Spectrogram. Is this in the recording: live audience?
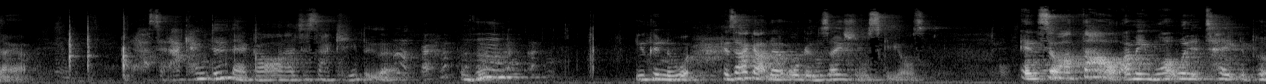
yes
